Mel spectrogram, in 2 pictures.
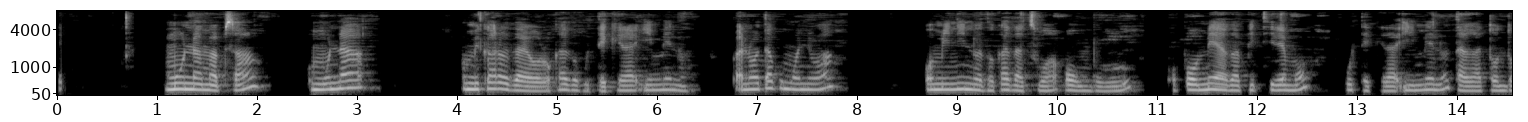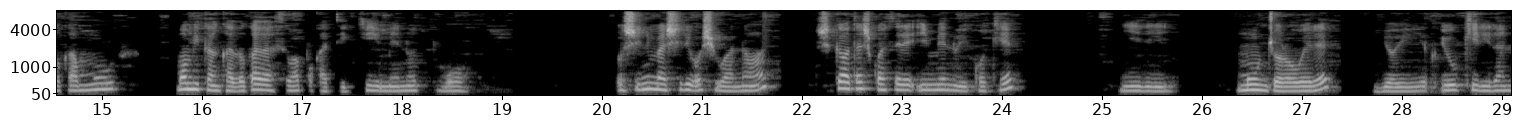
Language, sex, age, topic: Oshiwambo, female, 25-35, agriculture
